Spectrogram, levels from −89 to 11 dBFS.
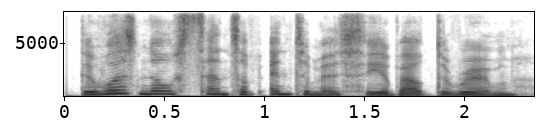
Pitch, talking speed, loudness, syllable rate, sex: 220 Hz, 230 wpm, -16 LUFS, 7.1 syllables/s, female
